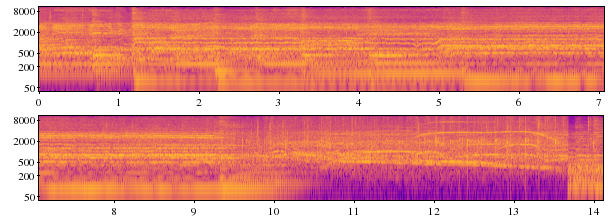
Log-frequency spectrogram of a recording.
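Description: Men's choir singing in harmony, with a deep bass part and a long held chord. About ten seconds in, the low voices stop and higher sounds and crowd noise remain.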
